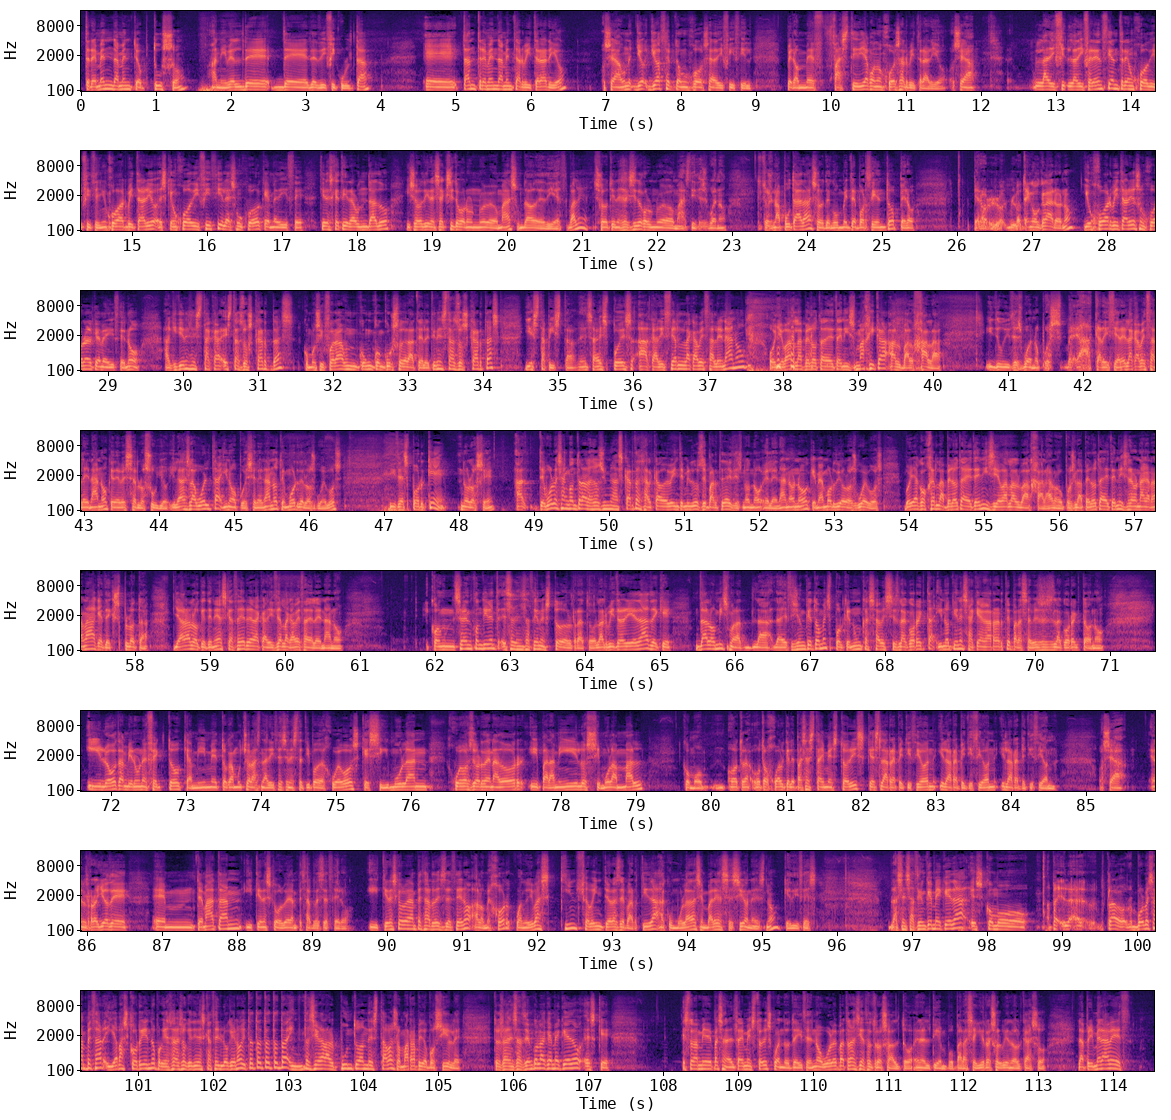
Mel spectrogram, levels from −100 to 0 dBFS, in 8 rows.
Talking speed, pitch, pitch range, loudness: 245 wpm, 135 Hz, 115-155 Hz, -22 LUFS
